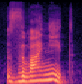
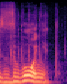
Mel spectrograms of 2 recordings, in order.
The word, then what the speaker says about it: звонит: Ударение на «и». Звонит. Не говорите «звонит». Это ошибка.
